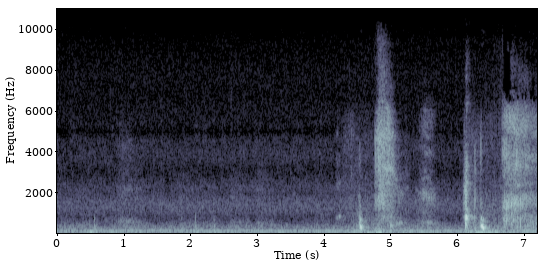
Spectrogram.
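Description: A quiet stretch, then a few hitching in-breaths and two or three sneezes, one partly stifled, over steady background hum.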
